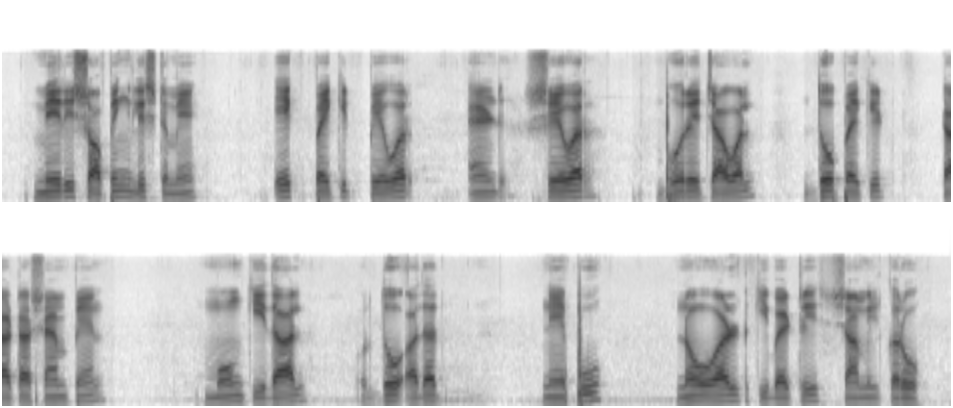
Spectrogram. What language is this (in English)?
Urdu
